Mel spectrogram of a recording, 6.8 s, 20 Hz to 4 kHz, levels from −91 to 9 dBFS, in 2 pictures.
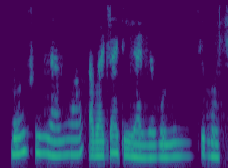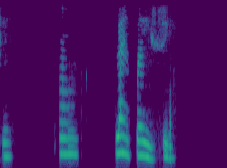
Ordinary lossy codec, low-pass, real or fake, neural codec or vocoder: AAC, 24 kbps; 3.6 kHz; real; none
